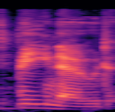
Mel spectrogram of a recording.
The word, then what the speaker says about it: Bnode: It is Bnode Limited. Bnode. Yeah. So I got it then. Yeah. Okay. Yeah. Some people say Bnode, and I'm like, oh no, it's Bnode.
